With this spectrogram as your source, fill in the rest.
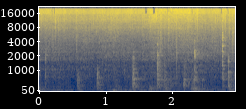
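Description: Steady sizzling of onions sautéing in a hot pan, with occasional scraping stirs, close and fairly loud, no talking.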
